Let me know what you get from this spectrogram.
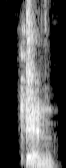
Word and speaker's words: Kean: Und Koulibaly kann sich ja auch bei Kean, wie spricht man das aus? Du bist der Fachmann? – Ken.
